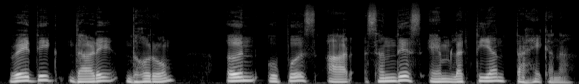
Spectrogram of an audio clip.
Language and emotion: Santali, neutral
